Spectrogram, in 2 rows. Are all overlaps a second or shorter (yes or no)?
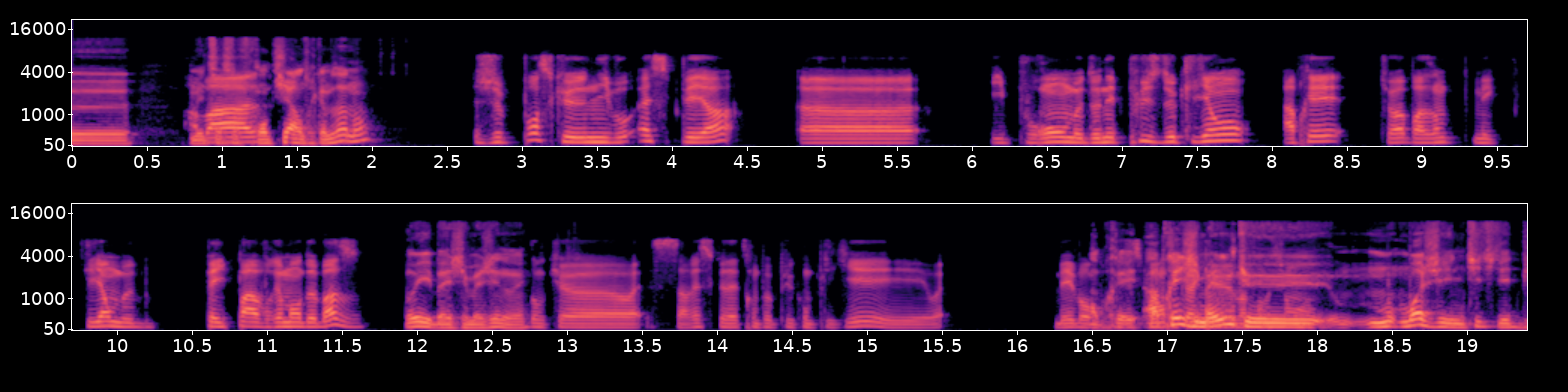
no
